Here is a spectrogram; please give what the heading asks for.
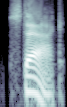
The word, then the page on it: stack: American English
